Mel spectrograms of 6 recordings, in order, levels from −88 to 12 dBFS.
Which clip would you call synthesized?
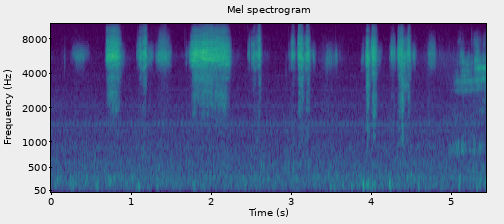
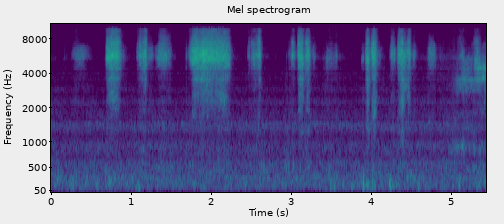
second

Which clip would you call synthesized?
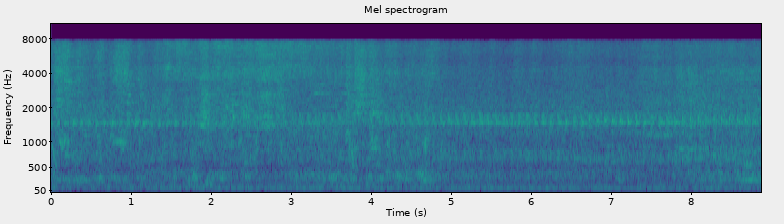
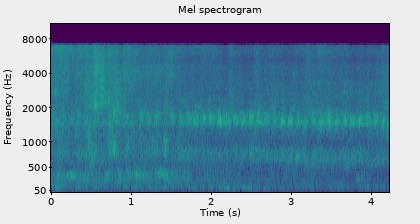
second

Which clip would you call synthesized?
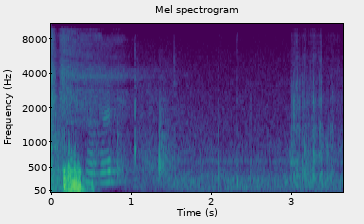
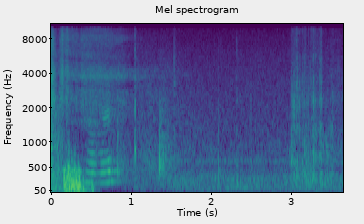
first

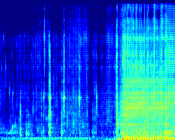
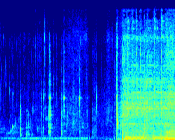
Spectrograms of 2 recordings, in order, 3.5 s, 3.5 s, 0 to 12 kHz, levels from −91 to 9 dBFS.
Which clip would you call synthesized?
first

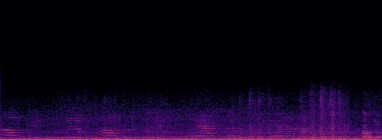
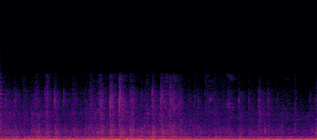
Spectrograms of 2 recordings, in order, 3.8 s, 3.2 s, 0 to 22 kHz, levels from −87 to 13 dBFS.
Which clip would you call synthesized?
first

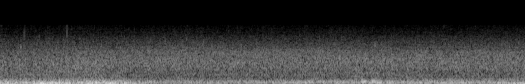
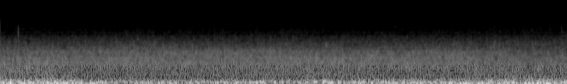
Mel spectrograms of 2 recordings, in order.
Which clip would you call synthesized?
second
